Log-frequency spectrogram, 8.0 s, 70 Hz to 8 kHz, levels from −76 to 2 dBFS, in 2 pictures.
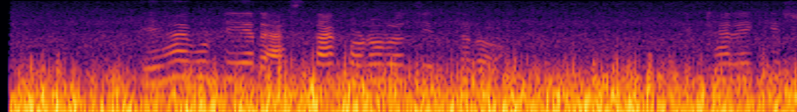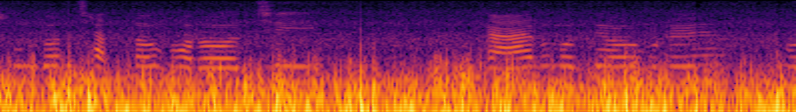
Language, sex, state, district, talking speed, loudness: Odia, female, Odisha, Khordha, 120 wpm, -17 LUFS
